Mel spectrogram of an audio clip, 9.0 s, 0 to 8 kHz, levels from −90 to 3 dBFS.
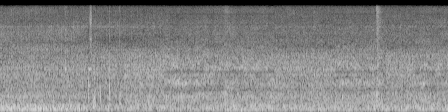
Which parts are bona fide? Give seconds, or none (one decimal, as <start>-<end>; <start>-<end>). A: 0.0-3.3; 5.5-6.7; 7.7-8.3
